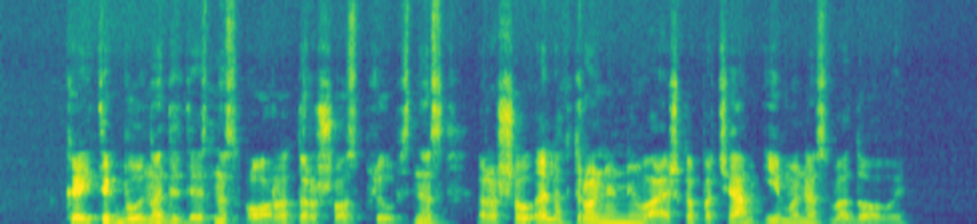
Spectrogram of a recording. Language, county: Lithuanian, Šiauliai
